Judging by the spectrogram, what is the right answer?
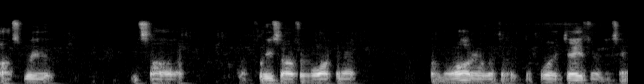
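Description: A man is talking. He keeps a moderate pace. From Buffalo, New York, US; New York. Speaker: video podcast host. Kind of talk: casual live webcast chat. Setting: home, live video stream. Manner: halting, many fillers. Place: home room. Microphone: webcam.

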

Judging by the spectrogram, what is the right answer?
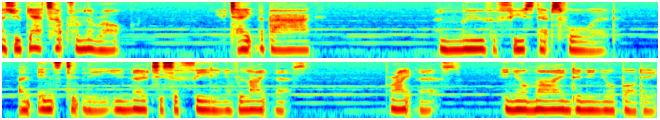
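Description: Over background music, a woman with a fairly low pitch talks fairly slowly and flatly in a monotone, leaving long, frequent pauses as her loudness swings widely, the sound dry and close with no echo. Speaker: meditation guide. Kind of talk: guided meditation. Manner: slow, soft-spoken.

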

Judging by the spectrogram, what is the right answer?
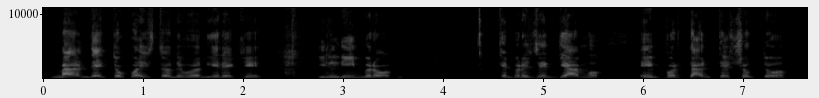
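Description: A man's very slow, quiet-backed delivery with vocal fry, lively intonation, big swings in loudness, and long, frequent pauses. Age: 80s+. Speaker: foundation president; event host giving introductory remarks. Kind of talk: speech. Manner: halting. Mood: grave, reflective. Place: home room. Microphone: webcam.

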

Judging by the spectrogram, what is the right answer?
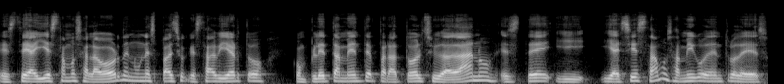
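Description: Hardly pausing, a man talks at a fairly quick pace in a fairly high voice with ordinary pitch variation. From Sinaloa, Mexico. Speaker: political candidate, lawyer; candidate. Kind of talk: interview; interview answer. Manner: hesitant, many filler words. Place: studio. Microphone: studio mic.

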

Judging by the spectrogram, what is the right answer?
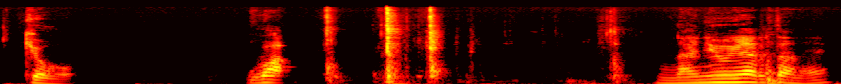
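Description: Noticeable background noise is present, and the sound stays dry with no echo. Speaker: vlog narrator, family member. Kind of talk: casual vlog narration and chat. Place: home room. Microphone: phone near.

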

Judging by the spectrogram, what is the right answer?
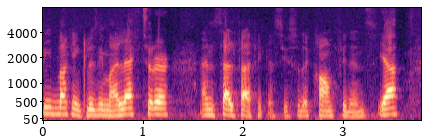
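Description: A man talks at a very fast pace with an Italian accent. His tone is dark and mellow. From Italy. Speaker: economics lecturer. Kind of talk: seminar talk. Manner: fast talker; hesitant, many fillers. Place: classroom.

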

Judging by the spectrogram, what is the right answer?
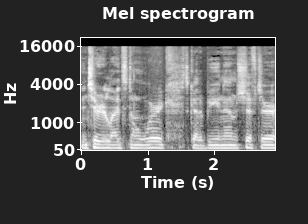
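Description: Noticeable background noise beneath fairly slow talking. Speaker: car owner showing his car. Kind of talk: casual video tour. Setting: garage. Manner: casual, profane.

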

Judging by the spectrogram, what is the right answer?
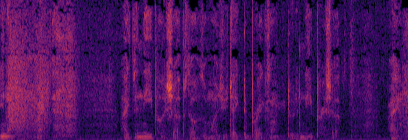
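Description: A man is whispering. His pace is fairly quick. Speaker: livestreamer. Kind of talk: casual livestream chat. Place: home room. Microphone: phone near.

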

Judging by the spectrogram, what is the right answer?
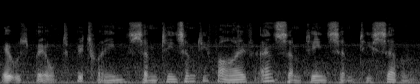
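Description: A man speaks in a somewhat breathy voice. The sound is dry with no echo, over noticeable background noise. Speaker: vlog narrator. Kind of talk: informational voice-over narration.

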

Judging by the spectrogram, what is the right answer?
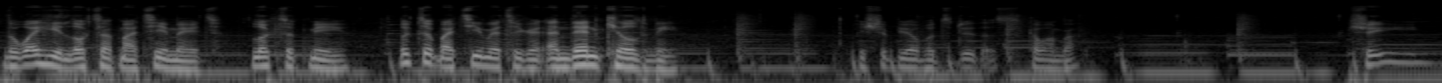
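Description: Over background music, a man with a fairly low pitch speaks at a fairly quick pace with lively intonation and long, frequent pauses. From South Africa. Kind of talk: casual gameplay commentary. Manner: upbeat, joking.

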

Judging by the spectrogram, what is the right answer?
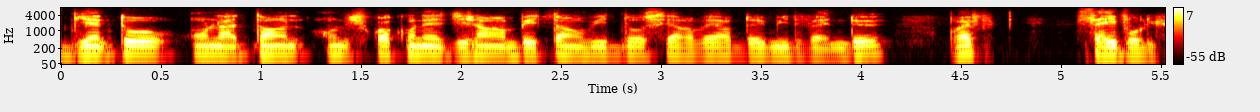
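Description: A man with a medium pitch talks at a fairly slow pace. His intonation stays monotone and flat. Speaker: digital transformation consultant. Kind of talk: webinar presentation. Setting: online webinar.

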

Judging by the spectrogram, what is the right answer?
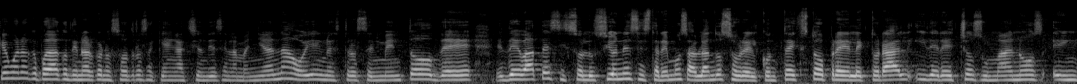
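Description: A woman talks in a normal speaking voice at a moderate pace. Her pitch is fairly high and her intonation fairly even. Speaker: morning show co-host; TV show host. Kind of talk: news presenting and interviewing. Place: studio.

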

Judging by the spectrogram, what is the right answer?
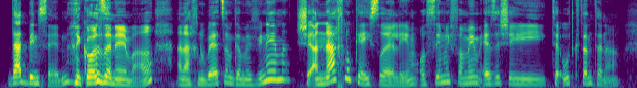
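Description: An animated voice at a moderate pace, with very wide pitch swings. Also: woman. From Israel, Wadi Ara; Israel. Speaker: public diplomacy trainer at a nonprofit. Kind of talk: interview. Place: studio. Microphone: studio mic.

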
